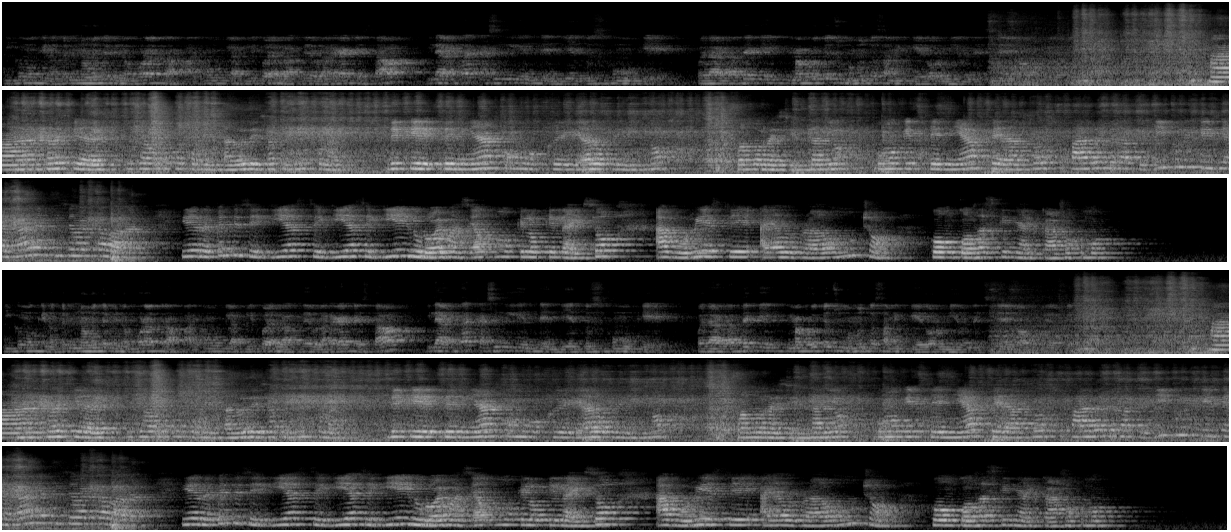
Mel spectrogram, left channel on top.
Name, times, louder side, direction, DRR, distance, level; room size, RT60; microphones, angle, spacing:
voice 1, 0.0-6.6 6.9-11.1, right 2 dB, 70° right, -2 dB, 0.6 m, -39 dB
Writing, 9.9-26.1, left 1 dB, 80° left, 0.9 m, -31 dB
voice 2, 12.1-19.2 19.6-20.7 21.0-33.4 33.8-35.5, left 2 dB, 40° left, -2 dB, 0.4 m, -25 dB
3.8 x 2.3 x 2.5 m, 0.99 s
head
